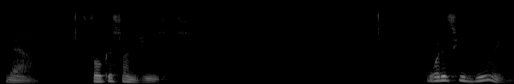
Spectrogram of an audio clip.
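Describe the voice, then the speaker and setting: A man leading a guided meditation, speaking deliberately in short phrases with pauses between them. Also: mid-range voice, big pitch swings, warm tone, breathy edge. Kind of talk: guided meditation narration with scripture reading.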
